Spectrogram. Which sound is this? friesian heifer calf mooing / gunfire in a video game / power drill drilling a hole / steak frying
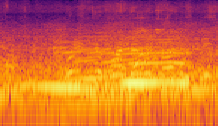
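friesian heifer calf mooing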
